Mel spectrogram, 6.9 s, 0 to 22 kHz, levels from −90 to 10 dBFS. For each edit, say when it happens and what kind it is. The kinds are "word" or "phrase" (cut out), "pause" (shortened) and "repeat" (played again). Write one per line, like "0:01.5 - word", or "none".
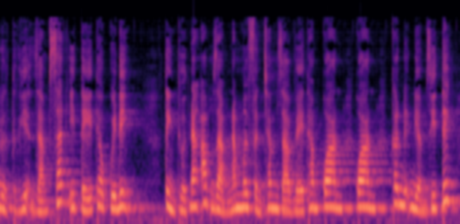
0:02.8 - phrase
0:03.1 - word
0:05.3 - repeat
